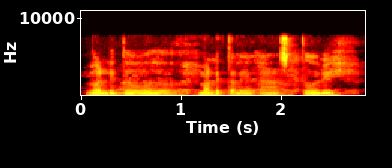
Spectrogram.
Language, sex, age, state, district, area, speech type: Tamil, female, 30-45, Tamil Nadu, Dharmapuri, rural, spontaneous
